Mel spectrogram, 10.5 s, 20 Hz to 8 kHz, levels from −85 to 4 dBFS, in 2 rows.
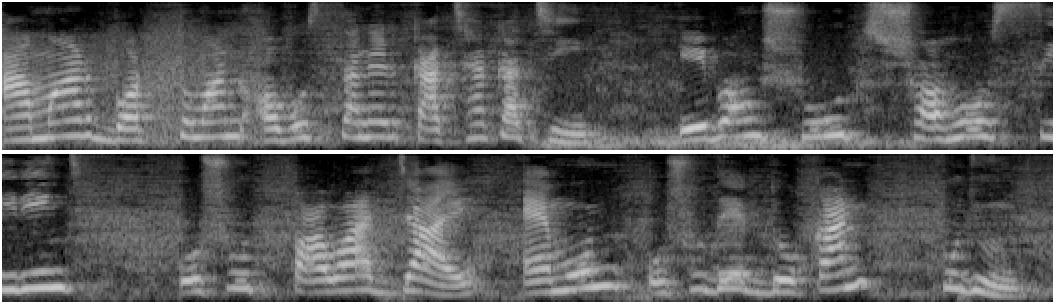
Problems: none marked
